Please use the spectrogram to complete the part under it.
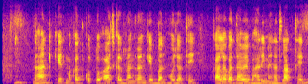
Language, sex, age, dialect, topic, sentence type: Chhattisgarhi, male, 25-30, Central, agriculture, statement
